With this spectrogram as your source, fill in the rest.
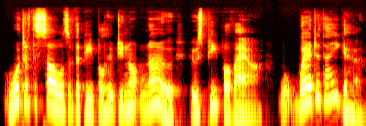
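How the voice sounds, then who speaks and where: A man's voice: mid-range voice, very animated, moderate pace, darkish tone, pitched above the performer's own voice. A man voicing an earnest disciple who puts pleading, inquisitive questions to his divine master in a scripture reading. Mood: earnest questioning.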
